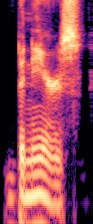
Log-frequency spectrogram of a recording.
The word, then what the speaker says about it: Beniers: And then I think you pronounce his last name, Beniers.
